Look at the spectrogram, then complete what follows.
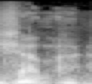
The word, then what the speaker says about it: Shuttler: And Sam Butler rhymes with Shuttler.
